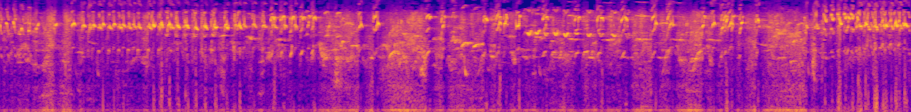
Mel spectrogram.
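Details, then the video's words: Opaline orange lovebird, Spain, singing at length: a long, unbroken torrent of shrill twitters, clicks and scratchy chirps, steady in loudness, over a low constant hum. "Spain Opline Orange Love bird singing"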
